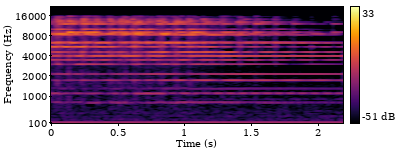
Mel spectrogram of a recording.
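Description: Altar bells rung at the epiclesis, as the priest's hands are held over the bread and wine: a bright, high, shimmering ring that dies away slowly.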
